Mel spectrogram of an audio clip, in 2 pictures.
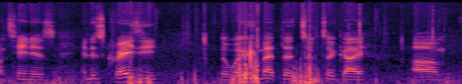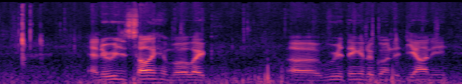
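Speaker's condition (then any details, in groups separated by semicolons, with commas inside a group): No condition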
